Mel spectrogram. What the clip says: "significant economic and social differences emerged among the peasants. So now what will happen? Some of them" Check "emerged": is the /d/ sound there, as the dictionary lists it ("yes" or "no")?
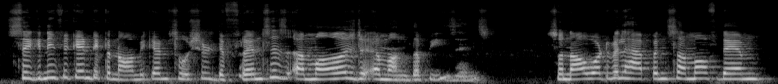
yes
